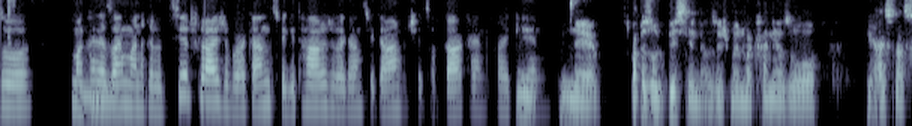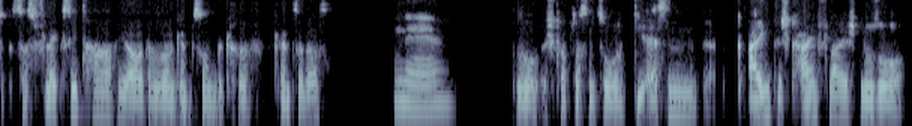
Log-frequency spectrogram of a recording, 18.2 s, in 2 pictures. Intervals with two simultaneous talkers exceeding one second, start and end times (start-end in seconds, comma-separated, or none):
none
